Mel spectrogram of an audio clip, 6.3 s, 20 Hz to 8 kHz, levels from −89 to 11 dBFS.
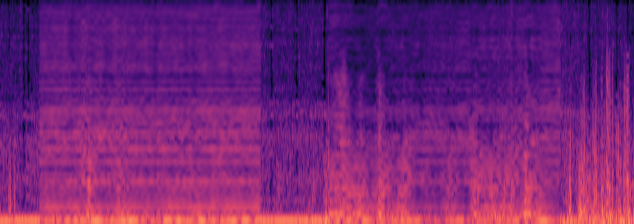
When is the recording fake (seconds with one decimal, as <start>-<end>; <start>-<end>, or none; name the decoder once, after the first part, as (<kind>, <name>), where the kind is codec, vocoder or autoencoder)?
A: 0.4-2.6 (vocoder, HiFi-GAN); 3.3-5.6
